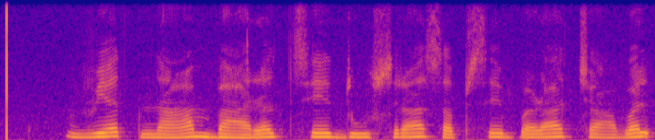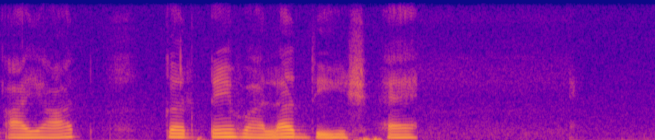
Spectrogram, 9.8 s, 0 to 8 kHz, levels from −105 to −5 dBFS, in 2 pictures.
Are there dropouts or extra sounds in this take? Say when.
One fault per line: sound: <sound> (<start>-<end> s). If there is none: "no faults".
no faults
